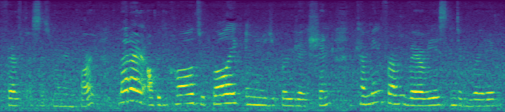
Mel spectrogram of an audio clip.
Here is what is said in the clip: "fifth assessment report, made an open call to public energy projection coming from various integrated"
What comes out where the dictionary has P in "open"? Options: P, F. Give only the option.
F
